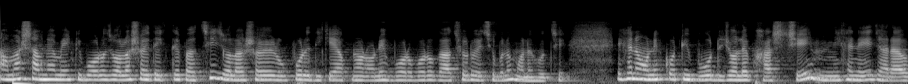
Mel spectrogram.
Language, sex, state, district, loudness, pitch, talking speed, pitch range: Bengali, female, West Bengal, Paschim Medinipur, -15 LUFS, 210 Hz, 190 wpm, 195-225 Hz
